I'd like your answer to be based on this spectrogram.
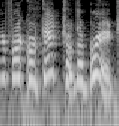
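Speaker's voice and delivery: very high-pitched froggy cartoon voice. Voicing a corporate liaison who wants to get to the bridge: Kermit the Frog voice. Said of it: "it's Space Kermit the Frog".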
